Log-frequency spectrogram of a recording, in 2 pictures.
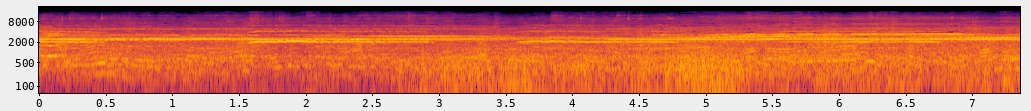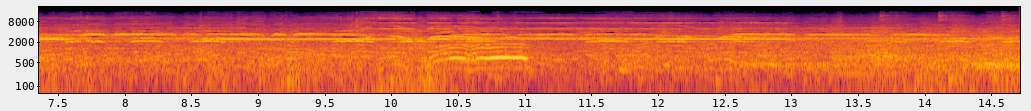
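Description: Many footsteps shuffle along a paved street.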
